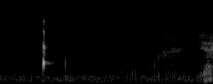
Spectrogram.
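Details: Single sharp, brief hiccup from a one-week-old baby girl, followed by quiet with faint soft sounds.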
